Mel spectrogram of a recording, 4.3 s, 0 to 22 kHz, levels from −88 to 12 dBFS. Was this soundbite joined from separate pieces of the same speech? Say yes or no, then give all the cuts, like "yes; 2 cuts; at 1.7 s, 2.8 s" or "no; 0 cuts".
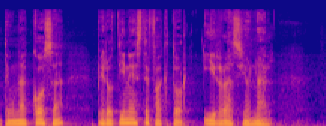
no; 0 cuts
